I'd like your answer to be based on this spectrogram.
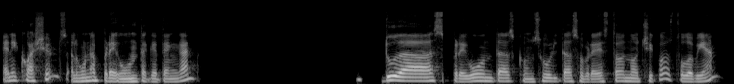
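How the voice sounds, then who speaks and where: A man's voice: on the high side, expressive, a little slow, dark tone. Patient male teacher drilling words. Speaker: English teacher. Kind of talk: online class instruction.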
